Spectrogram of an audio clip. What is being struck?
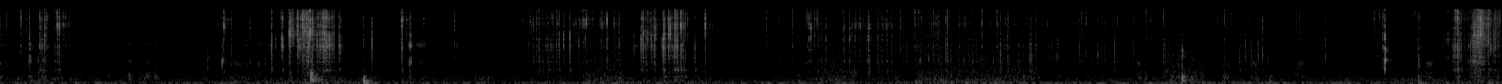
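Glycerin soap bar scraped with a metal blade.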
